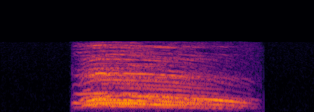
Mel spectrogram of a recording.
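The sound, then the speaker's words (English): A crowd booing in disapproval: one sustained, low vocal boo lasting about a second and a half, loud and unbroken, with silence before and after. “Boo! Wow, come on. I don't like that audience reaction at all. I do not like it at all.”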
